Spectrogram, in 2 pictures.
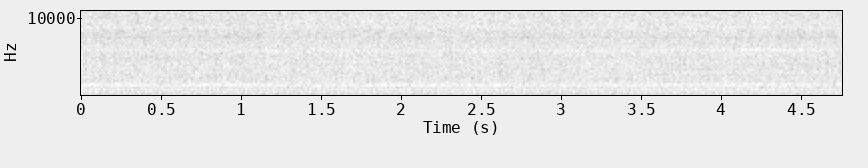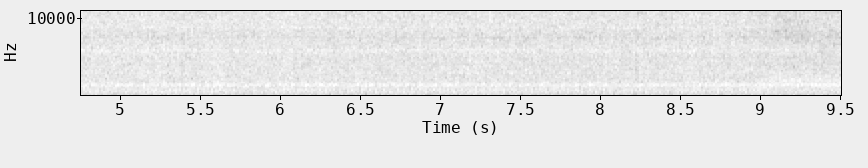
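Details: Briggs and Stratton 18.5 hp Intek mower engine after cleaning the carburettor pilot jet to cure surging: even, unwavering idle for ten seconds with no rise or fall in speed; running smoothly without surging.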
